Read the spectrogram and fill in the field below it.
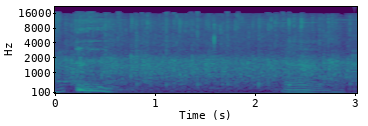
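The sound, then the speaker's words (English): An audience claps steadily for about three seconds, a dense, even patter of many hands, while a couple of voices briefly speak over it near the start and end. “You can clap, but Scott's not here.”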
